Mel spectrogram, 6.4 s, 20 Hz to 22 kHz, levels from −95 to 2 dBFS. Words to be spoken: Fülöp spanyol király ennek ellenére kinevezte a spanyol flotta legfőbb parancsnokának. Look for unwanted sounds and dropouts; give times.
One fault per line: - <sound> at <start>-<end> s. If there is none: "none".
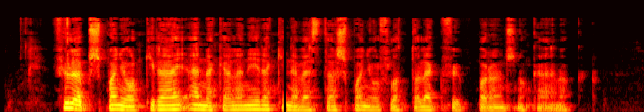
- dropout at 2.8-2.9 s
